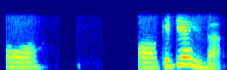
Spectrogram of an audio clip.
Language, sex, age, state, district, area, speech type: Assamese, female, 18-30, Assam, Charaideo, rural, conversation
